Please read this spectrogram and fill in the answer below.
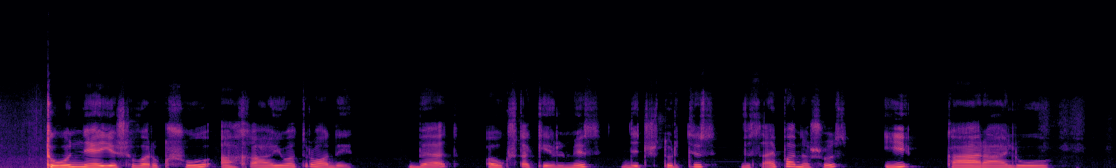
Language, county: Lithuanian, Klaipėda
